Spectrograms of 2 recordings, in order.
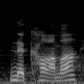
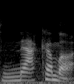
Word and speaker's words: Nakama: Most people pronounce the restaurant name Nakama. It's actually in Japanese, the pronunciation correctly is Nakama, and it stands for Circle of Friends.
